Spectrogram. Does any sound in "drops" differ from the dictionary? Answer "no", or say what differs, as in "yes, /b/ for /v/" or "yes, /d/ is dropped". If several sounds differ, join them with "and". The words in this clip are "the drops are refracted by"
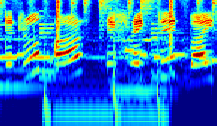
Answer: yes, /s/ is dropped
